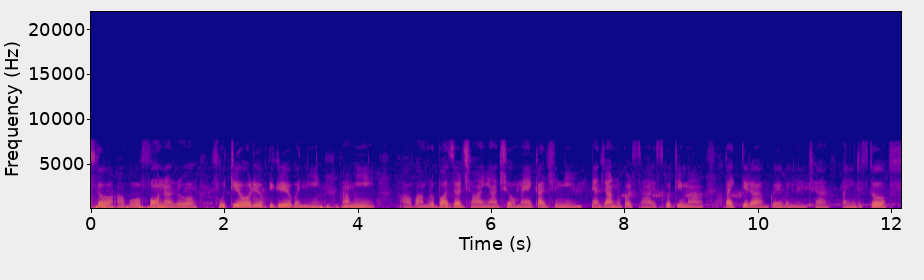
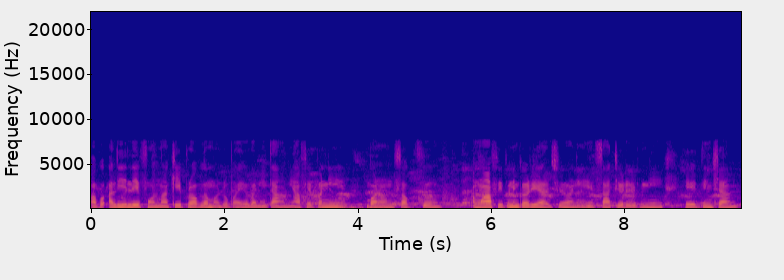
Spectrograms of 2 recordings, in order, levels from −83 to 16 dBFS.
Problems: none marked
